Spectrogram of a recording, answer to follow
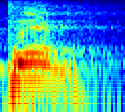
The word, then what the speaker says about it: porc: de mouton et de porc n'échappe pas à la hausse les enfants éviter de te prononcer le C il ne se prononce pas il est muet la pénurie de sucre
